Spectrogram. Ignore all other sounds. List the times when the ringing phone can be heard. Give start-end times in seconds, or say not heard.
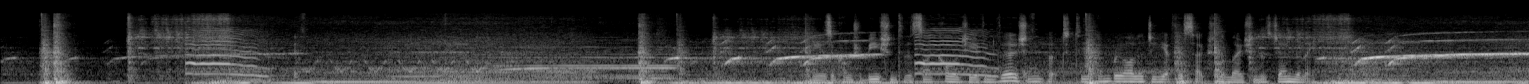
1.9-3.1, 9.1-10.4.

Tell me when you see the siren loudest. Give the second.
14 s.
